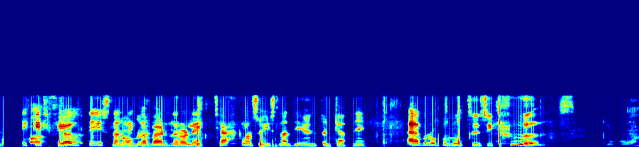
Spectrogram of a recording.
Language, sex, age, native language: Icelandic, male, 18-19, Icelandic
